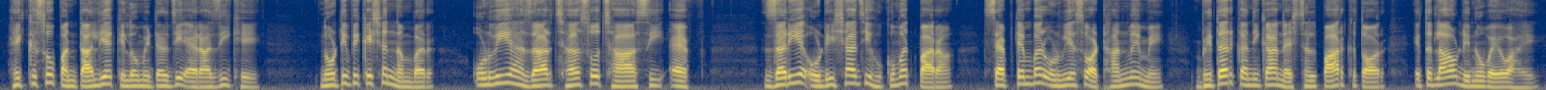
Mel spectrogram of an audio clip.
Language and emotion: Sindhi, neutral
